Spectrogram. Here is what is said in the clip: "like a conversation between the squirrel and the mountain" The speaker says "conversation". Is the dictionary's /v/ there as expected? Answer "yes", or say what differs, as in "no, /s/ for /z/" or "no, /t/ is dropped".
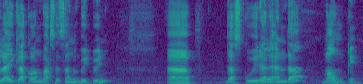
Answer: no, /b/ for /v/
